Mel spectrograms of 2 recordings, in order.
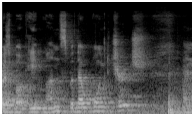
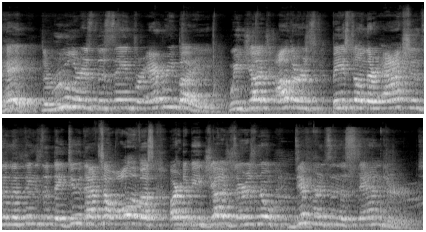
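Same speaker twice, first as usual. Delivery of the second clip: voicing Jesus; 8 semitones higher, 8 dB louder than usual. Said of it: "And Jesus is saying".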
